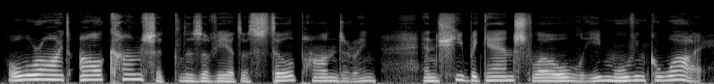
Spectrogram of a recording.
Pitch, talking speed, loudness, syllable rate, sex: 175 Hz, 120 wpm, -16 LUFS, 3.6 syllables/s, male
